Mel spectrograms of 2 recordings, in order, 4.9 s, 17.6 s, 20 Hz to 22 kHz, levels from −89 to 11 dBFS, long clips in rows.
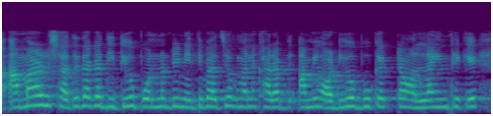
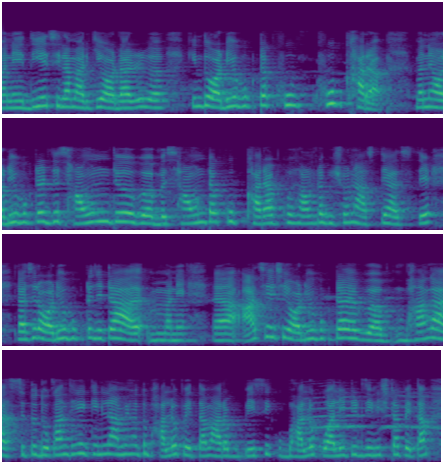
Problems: background conversations at intervals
